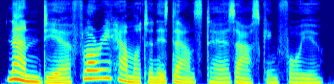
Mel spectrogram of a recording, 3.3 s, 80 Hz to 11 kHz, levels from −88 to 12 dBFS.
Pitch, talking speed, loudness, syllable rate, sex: 195 Hz, 160 wpm, -20 LUFS, 4.5 syllables/s, female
